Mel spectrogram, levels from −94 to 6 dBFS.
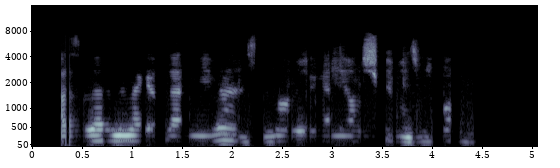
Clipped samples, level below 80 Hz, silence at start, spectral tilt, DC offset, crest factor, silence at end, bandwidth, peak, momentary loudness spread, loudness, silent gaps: under 0.1%; -66 dBFS; 0.3 s; -5.5 dB/octave; under 0.1%; 18 dB; 0.7 s; 7.2 kHz; -16 dBFS; 21 LU; -32 LUFS; 1.24-1.32 s, 2.24-2.31 s, 4.01-4.09 s, 4.21-4.26 s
